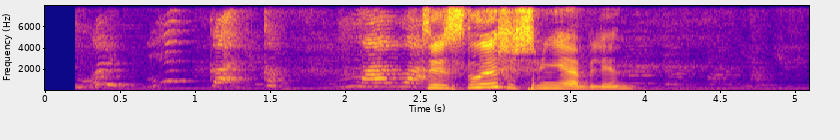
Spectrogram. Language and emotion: Russian, angry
